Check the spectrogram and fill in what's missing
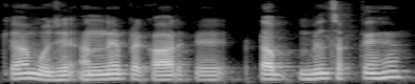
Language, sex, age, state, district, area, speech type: Hindi, male, 30-45, Rajasthan, Jaipur, urban, read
